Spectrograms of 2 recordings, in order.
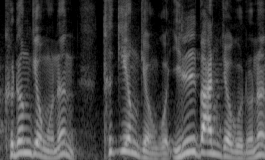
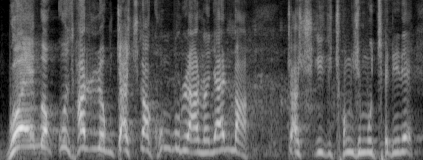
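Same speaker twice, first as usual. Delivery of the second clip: loud, raised mock yell of a hot-tempered father, much higher; angry father; 6 semitones higher, 11 dB louder than usual. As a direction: blow up at the kid like an impatient dad. (버럭 화내는 아버지 흉내)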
